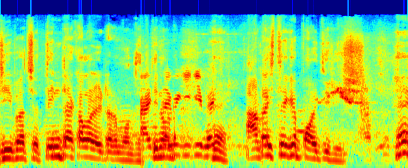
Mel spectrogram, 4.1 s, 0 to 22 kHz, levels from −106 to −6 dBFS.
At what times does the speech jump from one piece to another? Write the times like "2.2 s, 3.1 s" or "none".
none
